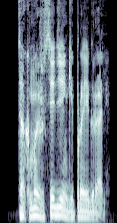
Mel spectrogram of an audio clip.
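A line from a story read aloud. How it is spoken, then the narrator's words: Sigh after long silence. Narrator (Russian): вздохнул молчавший все это время Денис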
